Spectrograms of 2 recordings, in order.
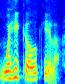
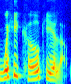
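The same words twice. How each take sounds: Both takes have the same delivery.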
